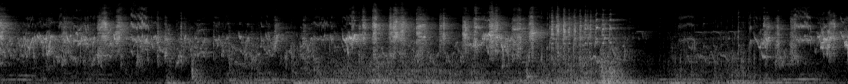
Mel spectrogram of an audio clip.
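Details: Budgerigars chirping and warbling during mating, a dense chorus of high scratchy chatter and squawks with brief whistled notes, several birds overlapping continuously, a short lull near the sixth second.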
